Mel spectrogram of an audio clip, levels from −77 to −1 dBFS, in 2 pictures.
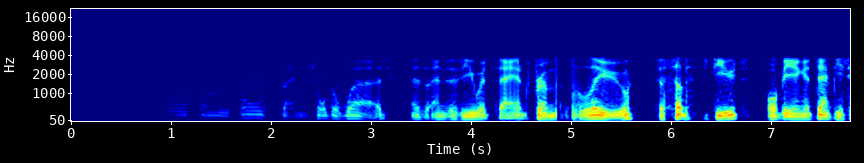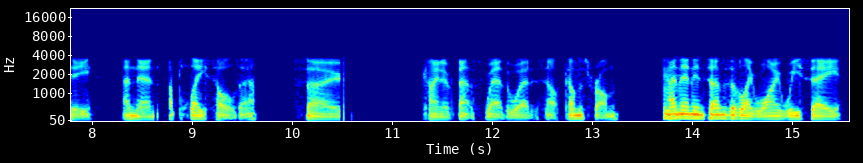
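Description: The fade-in from the start to 4.16 s shows truncation distortion: the volume ramp keeps too few bits, which sounds like about 9, with no dither, so the quiet stretch up to 3.52 s turns gritty before clearing by "say it from".

Then comes packet loss filled with silence: hard-edged holes at 4.84–5.06 s (just after "say it from"), 8.61–8.81 s, 10.47–10.61 s, and 12.62–12.69 s between "that's where the word" and "comes from". The gaps run up to 80 ms, which fits 10 ms packets.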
